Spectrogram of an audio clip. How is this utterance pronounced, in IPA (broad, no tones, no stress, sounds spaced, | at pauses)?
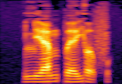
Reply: lʲ æ m p ɛ j ʌ f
